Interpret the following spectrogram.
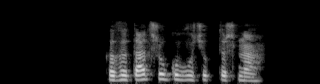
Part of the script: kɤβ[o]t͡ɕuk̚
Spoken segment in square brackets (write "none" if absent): u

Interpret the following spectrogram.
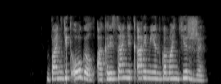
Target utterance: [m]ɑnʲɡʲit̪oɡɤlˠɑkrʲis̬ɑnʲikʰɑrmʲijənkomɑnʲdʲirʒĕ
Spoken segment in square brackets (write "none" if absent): b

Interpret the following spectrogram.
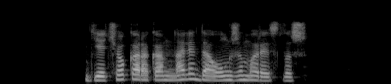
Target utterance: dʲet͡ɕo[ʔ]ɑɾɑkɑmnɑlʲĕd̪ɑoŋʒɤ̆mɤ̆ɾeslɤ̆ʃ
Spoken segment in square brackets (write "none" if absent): k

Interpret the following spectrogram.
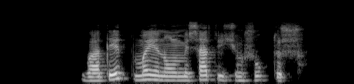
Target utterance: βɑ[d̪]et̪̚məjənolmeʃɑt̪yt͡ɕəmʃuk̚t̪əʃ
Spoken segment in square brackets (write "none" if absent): t̪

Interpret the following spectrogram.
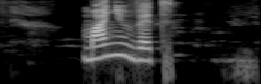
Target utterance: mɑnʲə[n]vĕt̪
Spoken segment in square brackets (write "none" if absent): m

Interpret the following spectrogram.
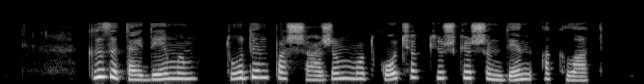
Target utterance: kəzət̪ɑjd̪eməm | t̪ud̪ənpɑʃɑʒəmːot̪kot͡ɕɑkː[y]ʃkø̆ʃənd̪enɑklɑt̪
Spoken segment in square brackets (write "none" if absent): y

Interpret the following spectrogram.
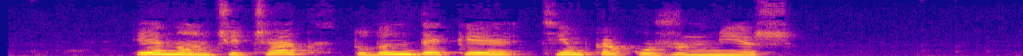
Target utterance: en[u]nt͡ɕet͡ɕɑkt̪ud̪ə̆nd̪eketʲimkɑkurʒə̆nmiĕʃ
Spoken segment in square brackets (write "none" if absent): o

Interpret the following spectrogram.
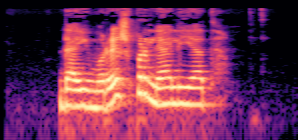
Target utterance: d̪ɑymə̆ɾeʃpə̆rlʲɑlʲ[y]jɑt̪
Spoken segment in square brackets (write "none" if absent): i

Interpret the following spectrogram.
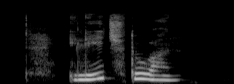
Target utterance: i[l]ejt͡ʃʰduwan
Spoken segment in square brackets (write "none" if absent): l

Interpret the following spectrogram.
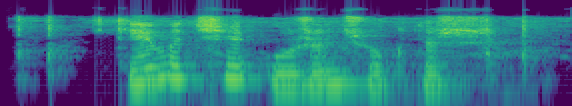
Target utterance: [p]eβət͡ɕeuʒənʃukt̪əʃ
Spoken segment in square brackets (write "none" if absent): k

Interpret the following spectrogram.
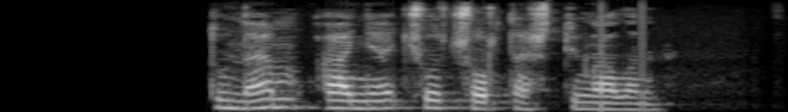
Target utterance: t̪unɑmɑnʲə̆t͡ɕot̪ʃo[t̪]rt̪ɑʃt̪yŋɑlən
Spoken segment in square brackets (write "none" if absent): none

